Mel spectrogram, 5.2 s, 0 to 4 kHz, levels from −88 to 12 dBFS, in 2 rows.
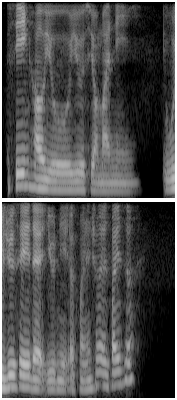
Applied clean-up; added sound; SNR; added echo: neural mask model Resemble Enhance denoiser.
